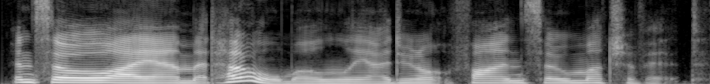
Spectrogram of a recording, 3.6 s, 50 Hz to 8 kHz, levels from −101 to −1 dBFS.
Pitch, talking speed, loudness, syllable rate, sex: 195 Hz, 235 wpm, -18 LUFS, 4.7 syllables/s, female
